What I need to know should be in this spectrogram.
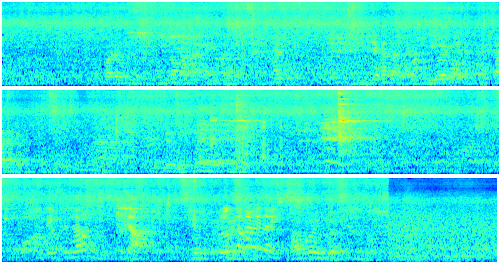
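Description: Hands squish and slosh through wet grain in a basin of water.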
